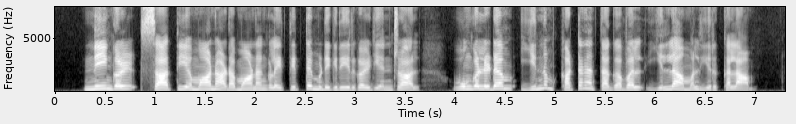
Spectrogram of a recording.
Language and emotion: Tamil, neutral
